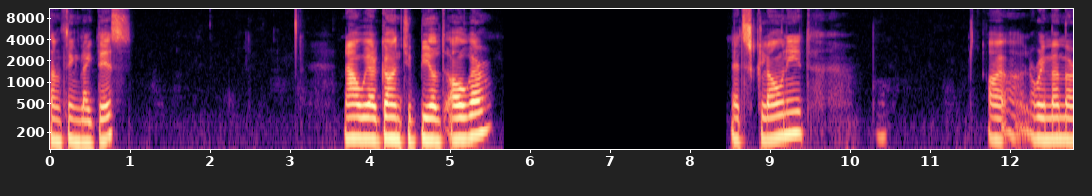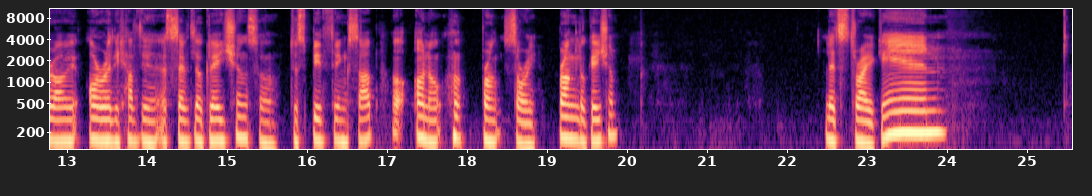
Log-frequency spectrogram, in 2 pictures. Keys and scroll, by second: 9.9 ctrl+c, 11.7 alt+Tab, 12.6 ctrl+v, 24.0 shift+o.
